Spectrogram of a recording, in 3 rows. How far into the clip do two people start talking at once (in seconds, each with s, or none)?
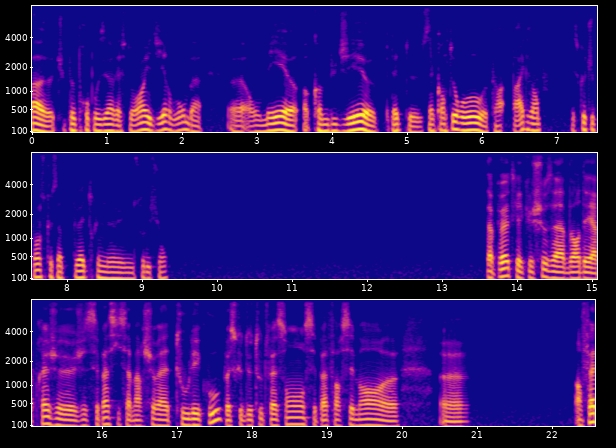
none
